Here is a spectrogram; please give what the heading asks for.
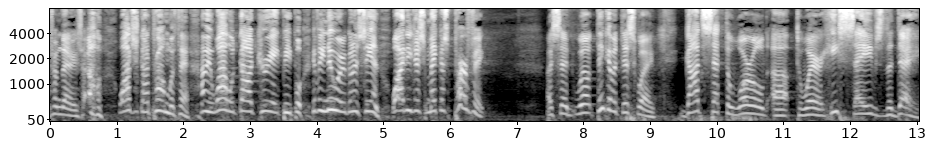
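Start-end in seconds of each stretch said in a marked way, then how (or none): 0.6-6.6 fed-up, exasperated, pitched-up complaining tone. Retelling a skeptic's question about God: imitating an exasperated man. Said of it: "talking like he's exasperated".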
